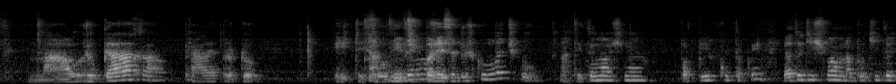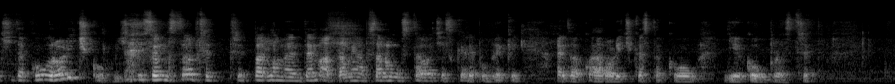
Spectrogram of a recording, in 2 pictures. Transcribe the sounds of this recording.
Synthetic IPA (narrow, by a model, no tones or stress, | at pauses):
maːɾukaːxapɾaːvjɛpɾot̪o | ʔɪt̪ɪsaoɪpimpadɛʃɛt̪ɾoʃkuvlɛt͡ʃkowʔat̪ɪt̪omaːʃna | papiːɾkut̪akovimjaːt̪ocɪʃmaːmnapot͡ʃiːt̪at͡ʃɪt̪akovowɾo̞lɪt͡ʃkṵviʃt̪osɛmdost̪alapr̥ɛt̪pr̥ɛt̪̚paɾlamɛnt̪ɛmʔat̪amjɛnapsanowʔuːst̪avat͡ʃɛskɛːɾɛpublɪkɪajɛt̪ot̪ako̞va̰ːɾo̞̰lɪt͡ʃkast̪akovowɲḭako̰wpɾost̪r̝̥ɛt̪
